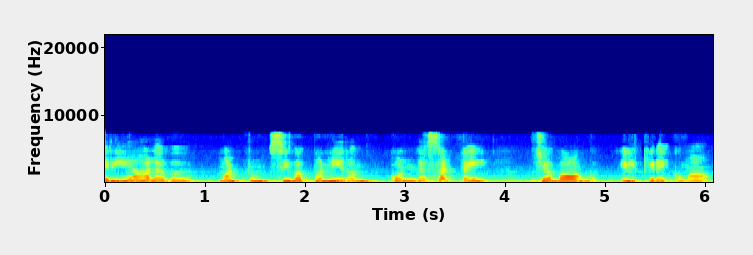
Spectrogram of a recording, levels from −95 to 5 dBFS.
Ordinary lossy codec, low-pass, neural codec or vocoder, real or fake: AAC, 32 kbps; 7.2 kHz; none; real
